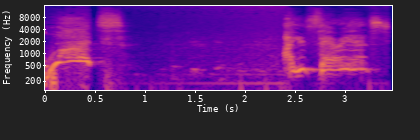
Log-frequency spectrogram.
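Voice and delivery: high, stunned disbelief; shocked. Retold or imitated. Husband hearing his wife is pregnant, high shocked. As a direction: gasp it out in surprise. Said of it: "I was like".

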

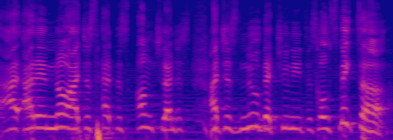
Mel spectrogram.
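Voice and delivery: insistent, rising urgency; urgent insistence. Retold or imitated. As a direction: act out a husband pushing his wife to go. Retold urgent argument with wife.

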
